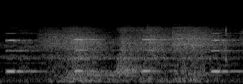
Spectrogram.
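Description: Short electronic beeps from a patient monitor, repeating about every three quarters of a second, over a steady hiss.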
